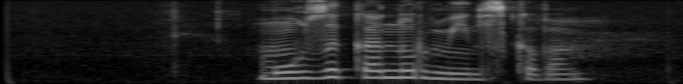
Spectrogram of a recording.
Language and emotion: Russian, neutral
